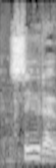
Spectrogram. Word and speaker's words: pseudo: how rubish I am pseudo no that's got need a p don't we cuz it's a silent P oh no and then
